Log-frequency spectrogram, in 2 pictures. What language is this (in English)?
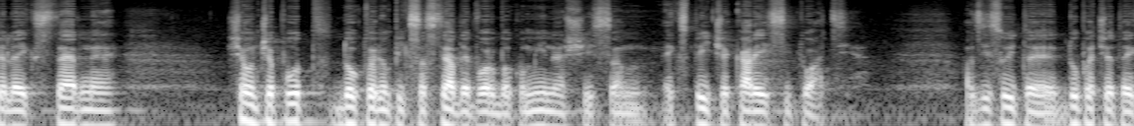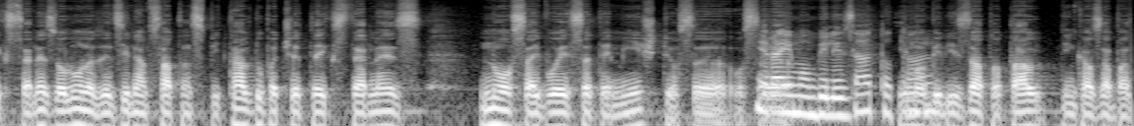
Romanian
